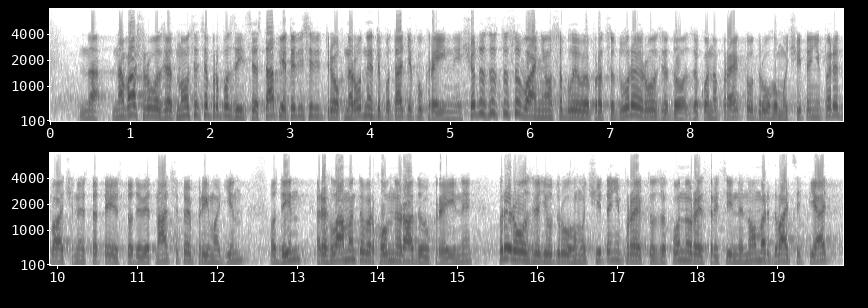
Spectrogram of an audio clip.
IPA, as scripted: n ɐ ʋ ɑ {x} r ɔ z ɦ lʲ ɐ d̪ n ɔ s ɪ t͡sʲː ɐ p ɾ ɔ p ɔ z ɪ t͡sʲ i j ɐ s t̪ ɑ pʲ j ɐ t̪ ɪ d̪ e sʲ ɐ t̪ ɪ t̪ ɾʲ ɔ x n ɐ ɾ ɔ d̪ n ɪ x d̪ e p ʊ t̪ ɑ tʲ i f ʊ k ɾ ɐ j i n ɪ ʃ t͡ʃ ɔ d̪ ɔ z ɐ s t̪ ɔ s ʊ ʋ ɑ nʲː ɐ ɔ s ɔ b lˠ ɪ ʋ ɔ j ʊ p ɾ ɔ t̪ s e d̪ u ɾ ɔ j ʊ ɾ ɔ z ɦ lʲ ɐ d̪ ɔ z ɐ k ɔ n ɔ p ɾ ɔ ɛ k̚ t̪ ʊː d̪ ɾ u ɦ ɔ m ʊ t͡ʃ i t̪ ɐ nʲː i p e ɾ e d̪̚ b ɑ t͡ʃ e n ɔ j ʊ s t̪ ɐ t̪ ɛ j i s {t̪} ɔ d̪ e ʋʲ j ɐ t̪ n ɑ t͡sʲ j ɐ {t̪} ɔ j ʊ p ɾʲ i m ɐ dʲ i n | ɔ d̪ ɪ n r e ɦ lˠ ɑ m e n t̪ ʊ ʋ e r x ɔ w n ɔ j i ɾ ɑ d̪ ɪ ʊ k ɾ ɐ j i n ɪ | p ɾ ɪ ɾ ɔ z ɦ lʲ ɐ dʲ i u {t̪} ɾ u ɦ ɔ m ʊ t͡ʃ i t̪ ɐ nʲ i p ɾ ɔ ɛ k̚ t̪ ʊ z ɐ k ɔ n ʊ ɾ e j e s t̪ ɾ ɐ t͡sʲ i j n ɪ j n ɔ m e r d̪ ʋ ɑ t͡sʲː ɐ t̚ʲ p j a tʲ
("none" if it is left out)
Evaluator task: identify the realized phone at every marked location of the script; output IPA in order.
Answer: ʃ, t̪, t̪, d̪

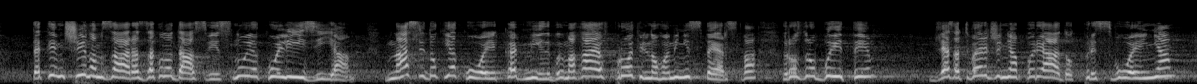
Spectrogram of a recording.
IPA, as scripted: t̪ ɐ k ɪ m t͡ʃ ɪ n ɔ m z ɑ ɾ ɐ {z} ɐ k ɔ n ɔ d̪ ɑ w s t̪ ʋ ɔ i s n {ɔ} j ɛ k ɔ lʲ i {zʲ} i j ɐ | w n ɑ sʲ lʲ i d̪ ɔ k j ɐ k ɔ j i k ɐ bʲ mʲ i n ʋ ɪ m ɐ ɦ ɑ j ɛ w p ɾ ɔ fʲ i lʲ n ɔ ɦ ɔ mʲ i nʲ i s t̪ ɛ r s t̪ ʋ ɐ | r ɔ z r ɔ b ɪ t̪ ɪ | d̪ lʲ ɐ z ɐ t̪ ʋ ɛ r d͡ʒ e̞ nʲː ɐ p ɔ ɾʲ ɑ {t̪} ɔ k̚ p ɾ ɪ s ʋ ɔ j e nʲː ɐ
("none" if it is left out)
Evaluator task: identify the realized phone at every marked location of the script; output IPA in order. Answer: zː, u, zʲ, d̪

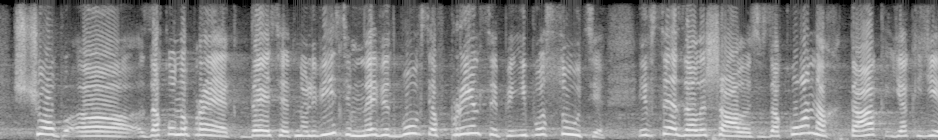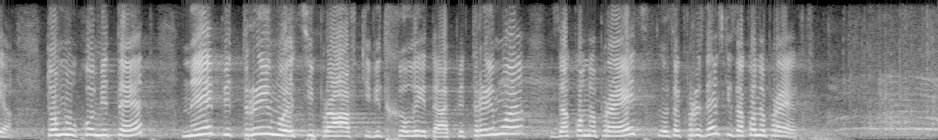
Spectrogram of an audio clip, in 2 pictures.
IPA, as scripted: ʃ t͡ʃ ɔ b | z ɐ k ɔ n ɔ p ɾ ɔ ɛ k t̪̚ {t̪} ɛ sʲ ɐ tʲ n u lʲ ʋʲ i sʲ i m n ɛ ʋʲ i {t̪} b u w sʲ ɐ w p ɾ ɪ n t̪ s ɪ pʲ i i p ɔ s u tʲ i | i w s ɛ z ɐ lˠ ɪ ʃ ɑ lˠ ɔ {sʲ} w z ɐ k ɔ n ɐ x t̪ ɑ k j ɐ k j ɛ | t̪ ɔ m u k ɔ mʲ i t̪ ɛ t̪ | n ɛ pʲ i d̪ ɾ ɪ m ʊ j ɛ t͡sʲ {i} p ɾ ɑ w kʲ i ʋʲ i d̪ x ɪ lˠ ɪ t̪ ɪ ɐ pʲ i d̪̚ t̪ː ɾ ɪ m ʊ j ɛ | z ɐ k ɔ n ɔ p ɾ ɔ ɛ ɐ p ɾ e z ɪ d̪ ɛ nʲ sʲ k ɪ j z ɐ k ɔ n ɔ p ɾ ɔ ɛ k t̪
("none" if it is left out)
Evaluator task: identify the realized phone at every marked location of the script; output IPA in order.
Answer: d̪, d̪, sʲ, i

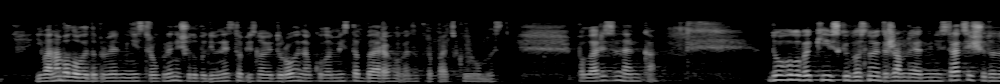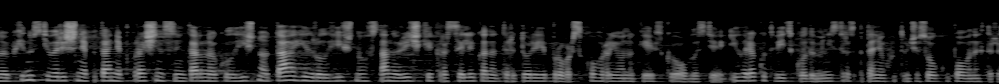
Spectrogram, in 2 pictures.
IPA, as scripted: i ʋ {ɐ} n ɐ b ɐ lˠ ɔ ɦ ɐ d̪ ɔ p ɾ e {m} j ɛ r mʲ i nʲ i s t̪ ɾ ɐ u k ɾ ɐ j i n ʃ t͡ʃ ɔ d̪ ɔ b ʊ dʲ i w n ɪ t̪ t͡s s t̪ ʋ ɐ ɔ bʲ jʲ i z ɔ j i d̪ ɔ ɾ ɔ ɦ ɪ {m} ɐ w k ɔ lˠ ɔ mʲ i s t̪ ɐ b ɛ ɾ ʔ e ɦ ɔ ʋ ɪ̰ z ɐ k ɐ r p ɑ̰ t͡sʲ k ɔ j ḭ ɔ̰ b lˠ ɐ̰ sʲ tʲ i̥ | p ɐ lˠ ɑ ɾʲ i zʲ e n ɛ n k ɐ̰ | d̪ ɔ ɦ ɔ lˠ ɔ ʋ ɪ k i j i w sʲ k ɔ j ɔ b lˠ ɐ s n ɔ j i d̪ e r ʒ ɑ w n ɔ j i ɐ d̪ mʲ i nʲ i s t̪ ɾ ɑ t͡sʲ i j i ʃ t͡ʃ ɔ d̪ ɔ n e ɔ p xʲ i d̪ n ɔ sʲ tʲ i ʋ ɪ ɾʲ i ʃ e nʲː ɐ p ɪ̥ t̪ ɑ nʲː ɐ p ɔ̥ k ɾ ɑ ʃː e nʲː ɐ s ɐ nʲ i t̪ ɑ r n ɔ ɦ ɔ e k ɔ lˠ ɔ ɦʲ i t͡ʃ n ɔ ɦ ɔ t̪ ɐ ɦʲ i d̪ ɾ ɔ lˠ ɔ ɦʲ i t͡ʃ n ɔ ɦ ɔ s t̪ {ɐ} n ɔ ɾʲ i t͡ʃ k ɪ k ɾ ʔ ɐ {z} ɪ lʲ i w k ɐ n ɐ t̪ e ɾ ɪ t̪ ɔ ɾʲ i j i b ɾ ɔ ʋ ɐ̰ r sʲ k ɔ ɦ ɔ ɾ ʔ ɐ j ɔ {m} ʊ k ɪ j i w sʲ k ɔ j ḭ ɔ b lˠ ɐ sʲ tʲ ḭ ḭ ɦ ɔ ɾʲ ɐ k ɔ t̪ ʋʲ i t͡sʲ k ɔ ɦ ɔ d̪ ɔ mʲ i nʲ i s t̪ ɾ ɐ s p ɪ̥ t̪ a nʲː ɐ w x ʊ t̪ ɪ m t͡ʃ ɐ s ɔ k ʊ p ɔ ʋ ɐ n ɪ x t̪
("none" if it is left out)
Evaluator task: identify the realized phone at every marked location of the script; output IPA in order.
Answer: ɑ, m, n, ɑ, s, n

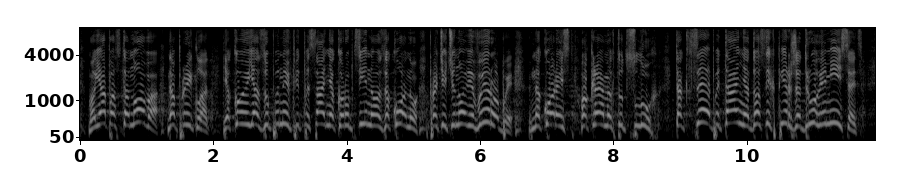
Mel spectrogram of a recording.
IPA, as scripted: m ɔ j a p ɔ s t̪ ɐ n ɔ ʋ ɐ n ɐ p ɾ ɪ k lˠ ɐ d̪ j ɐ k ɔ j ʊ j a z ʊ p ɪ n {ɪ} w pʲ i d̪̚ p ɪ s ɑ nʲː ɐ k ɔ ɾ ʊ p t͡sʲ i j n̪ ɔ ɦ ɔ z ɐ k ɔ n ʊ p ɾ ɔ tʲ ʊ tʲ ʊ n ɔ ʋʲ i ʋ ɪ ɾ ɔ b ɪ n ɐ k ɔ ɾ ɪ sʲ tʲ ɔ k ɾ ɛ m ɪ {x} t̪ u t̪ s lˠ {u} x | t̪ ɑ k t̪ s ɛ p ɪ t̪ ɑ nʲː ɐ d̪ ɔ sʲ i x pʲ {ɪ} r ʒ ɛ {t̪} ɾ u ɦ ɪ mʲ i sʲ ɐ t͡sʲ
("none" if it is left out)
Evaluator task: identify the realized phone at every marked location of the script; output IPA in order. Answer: ɪ, x, u, i, d̪

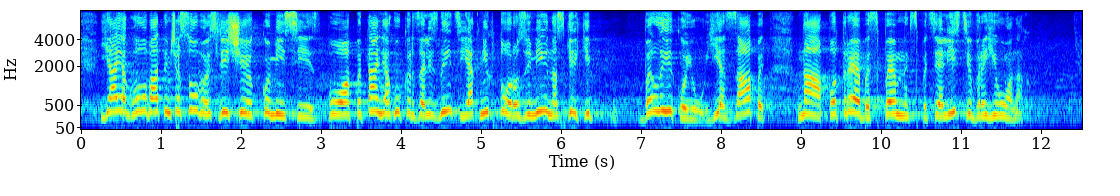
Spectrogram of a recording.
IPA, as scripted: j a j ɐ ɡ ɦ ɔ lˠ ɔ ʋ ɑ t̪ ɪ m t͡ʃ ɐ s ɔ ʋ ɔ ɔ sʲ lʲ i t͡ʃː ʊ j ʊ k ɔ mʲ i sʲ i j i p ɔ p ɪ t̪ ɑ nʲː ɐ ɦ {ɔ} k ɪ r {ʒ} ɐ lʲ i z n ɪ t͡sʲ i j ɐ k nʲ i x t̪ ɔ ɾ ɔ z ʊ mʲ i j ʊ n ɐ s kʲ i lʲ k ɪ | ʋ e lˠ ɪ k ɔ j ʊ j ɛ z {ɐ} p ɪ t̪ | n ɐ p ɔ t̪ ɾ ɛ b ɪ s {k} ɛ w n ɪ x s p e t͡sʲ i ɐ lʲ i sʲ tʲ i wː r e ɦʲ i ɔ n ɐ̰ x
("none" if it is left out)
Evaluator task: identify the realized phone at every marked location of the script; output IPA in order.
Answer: u, z, ɑ, p

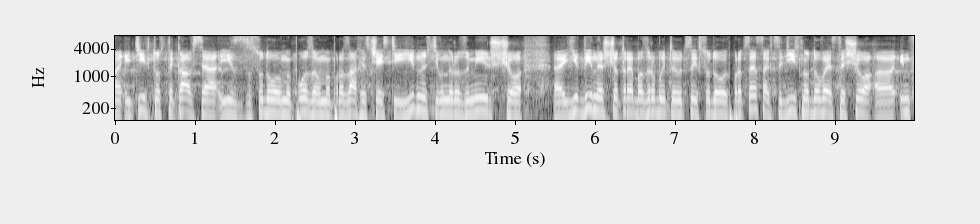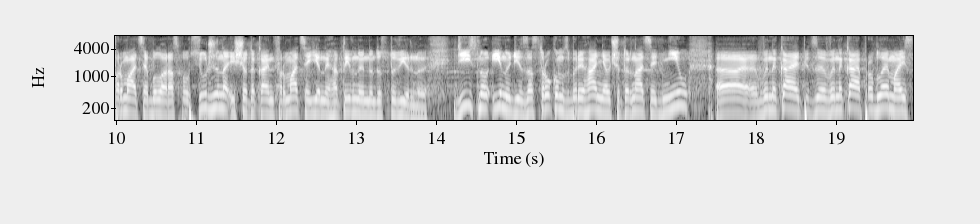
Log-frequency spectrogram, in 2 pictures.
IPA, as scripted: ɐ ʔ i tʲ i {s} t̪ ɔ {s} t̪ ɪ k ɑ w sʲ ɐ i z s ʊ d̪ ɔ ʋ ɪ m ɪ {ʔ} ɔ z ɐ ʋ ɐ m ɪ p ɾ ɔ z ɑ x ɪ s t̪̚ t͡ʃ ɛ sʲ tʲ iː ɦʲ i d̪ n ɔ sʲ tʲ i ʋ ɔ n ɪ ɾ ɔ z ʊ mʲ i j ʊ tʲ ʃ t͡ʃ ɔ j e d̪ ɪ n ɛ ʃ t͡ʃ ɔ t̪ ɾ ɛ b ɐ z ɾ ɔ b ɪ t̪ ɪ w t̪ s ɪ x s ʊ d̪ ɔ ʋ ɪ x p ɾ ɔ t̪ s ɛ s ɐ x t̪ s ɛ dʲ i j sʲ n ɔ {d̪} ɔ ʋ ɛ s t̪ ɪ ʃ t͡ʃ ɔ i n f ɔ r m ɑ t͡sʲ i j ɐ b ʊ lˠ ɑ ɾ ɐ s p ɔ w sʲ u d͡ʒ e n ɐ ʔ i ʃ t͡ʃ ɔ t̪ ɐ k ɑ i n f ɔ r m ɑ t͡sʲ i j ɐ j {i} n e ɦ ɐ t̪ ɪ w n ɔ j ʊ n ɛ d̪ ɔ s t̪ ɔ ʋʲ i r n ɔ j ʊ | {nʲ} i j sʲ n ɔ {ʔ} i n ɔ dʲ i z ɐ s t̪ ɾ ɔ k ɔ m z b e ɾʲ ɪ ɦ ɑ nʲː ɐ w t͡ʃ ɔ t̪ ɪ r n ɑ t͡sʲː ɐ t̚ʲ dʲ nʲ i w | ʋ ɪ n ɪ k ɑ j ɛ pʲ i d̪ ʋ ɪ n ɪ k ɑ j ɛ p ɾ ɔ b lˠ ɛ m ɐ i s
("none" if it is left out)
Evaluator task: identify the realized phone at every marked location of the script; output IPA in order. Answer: x, s, p, d̪, ɛ, dʲ, ʔ

